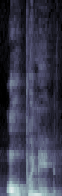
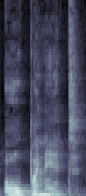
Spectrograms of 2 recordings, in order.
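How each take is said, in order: First: Higher, louder sing-song first "Open it"; first "Open it" lilted up high and loud, like a delighted neighbour; trilled eagerly. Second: Second "open it" dropped back down, a lighter trill; trilled softer. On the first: Missus Watson urging Eugenia to open the package, trilling high. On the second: Missus Watson repeating her plea, gentler trill. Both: A narrator's reading. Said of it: "trilled Missus Watson".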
